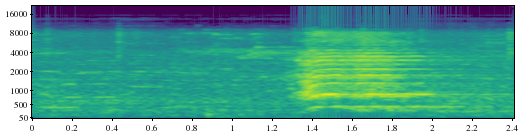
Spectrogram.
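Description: A person's voice shouting one long call at a steady pitch, starting about one and a half seconds in, after a quieter stretch with a few faint thuds.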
